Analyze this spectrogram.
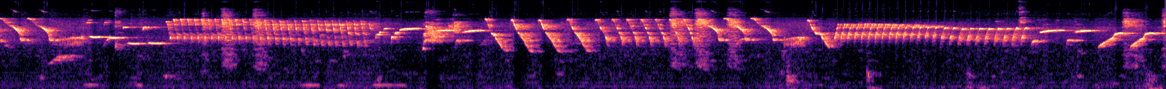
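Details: Domestic canary singing a loud, high, continuous song of rapid rolling trills, buzzy repeated notes and quick downward sweeps, run together with hardly a pause; a faint low hum lies beneath in the first few seconds.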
